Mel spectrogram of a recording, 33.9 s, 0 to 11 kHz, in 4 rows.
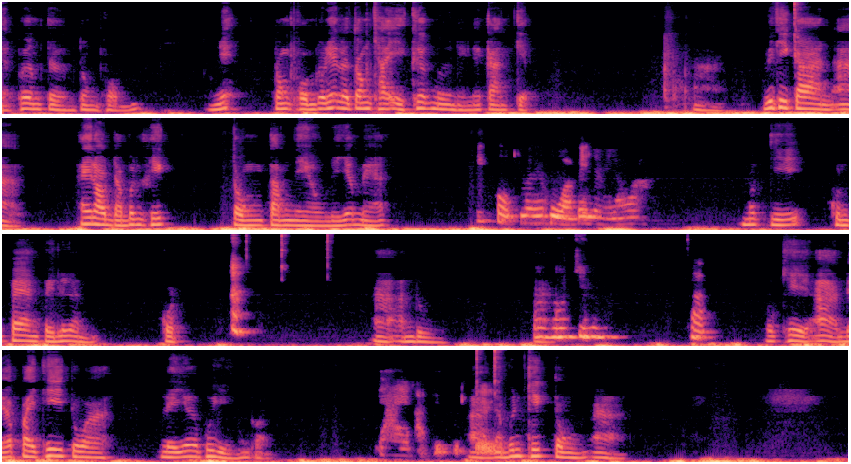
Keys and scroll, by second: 1.4 space.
